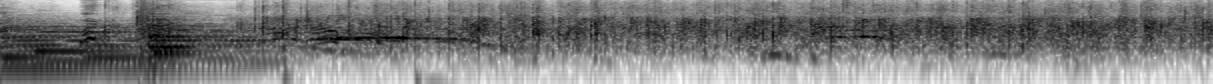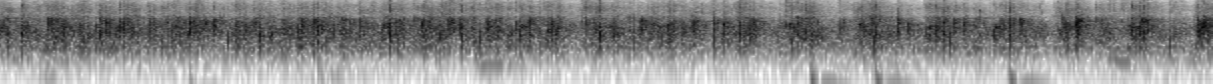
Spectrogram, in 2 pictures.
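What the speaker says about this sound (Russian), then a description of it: "Вот уже первые аплодисменты пошли" Audience applause at a romance song concert, dense sustained clapping that takes over right as a sung phrase ends and carries on evenly, with a few voices faintly underneath.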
